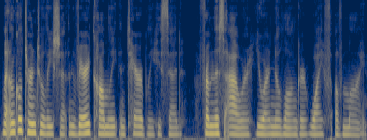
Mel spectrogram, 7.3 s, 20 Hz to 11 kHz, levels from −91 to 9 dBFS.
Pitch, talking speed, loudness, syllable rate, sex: 175 Hz, 180 wpm, -20 LUFS, 4.7 syllables/s, female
